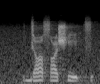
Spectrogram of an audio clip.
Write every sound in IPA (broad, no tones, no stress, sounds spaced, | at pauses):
d i sˤ ʌ ʃ ĩ t͡s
